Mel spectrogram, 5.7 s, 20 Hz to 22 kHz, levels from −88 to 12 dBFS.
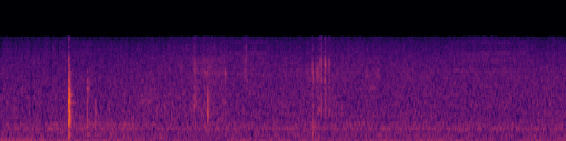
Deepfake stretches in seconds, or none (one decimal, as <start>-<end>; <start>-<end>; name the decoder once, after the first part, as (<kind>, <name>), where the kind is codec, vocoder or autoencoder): none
